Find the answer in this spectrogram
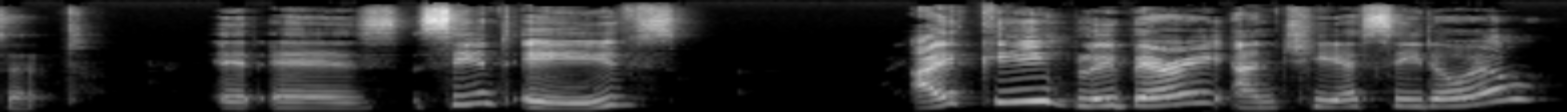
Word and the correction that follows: acai: Is it Aiki? A Chia? A Kia? A Sia? – Oh, Acai Berry.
